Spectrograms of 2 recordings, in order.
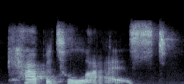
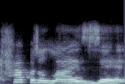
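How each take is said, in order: First: The word ends with a clear D sound. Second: The word ends without a clear D sound. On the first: The speaker calls it right. "pronounce the D" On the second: The speaker calls it wrong. "no, not capitalized"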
